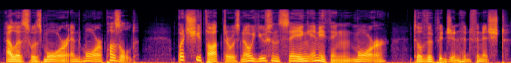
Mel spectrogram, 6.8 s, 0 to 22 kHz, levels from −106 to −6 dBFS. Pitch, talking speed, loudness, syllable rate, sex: 120 Hz, 195 wpm, -21 LUFS, 5.5 syllables/s, male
